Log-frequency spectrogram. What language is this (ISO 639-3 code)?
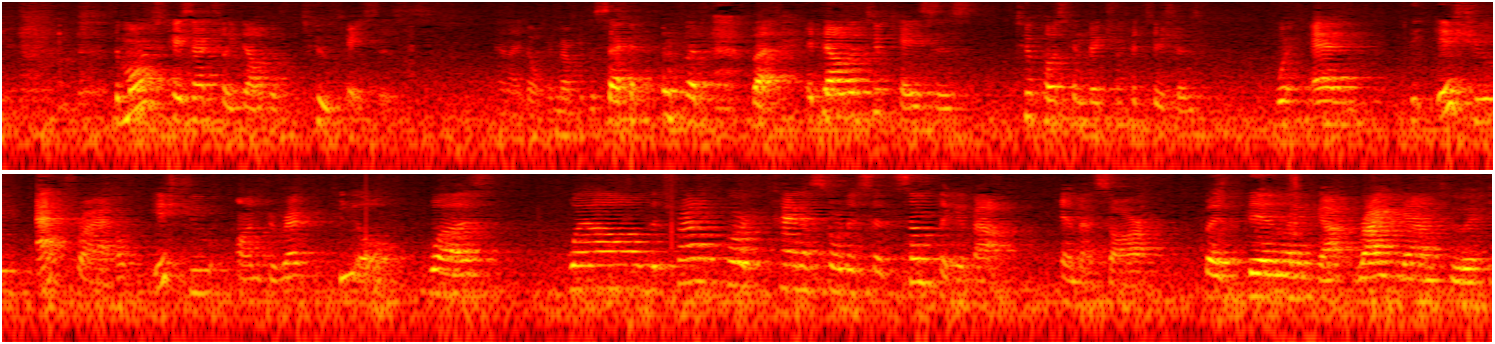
eng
